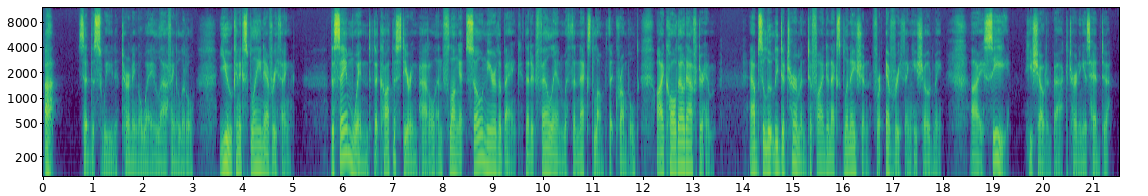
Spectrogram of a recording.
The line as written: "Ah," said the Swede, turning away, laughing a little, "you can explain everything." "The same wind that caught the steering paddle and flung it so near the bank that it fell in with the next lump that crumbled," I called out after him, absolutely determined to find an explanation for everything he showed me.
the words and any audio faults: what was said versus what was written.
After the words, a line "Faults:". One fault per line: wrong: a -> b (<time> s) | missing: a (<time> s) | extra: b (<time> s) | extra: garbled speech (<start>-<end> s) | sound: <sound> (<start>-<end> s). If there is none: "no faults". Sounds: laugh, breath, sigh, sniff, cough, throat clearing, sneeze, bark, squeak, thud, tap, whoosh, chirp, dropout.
"Ah," said the Swede, turning away, laughing a little, "you can explain everything." "The same wind that caught the steering paddle and flung it so near the bank that it fell in with the next lump that crumbled," I called out after him, absolutely determined to find an explanation for everything he showed me. "I see," he shouted back, turning his head to
Faults:
extra: I see he shouted back turning his head to (18.5 s)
